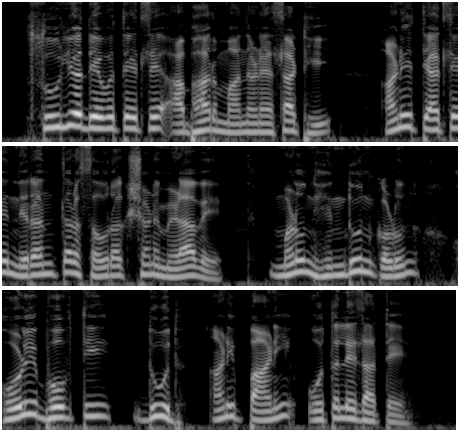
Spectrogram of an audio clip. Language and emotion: Marathi, neutral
